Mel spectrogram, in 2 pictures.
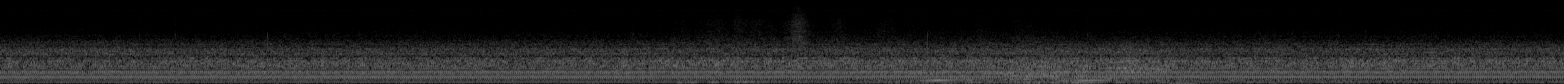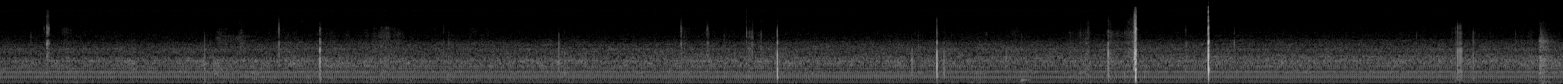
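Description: A steady hum of a small motor, made of several fixed tones, with scattered sharp clicks through the second half, the two loudest close together near the end.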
